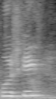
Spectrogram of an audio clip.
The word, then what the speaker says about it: halushki: Is that how it's pronounced? Yeah, okay, halushki.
